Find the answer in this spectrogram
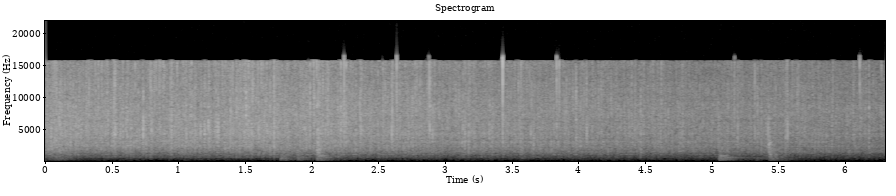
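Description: Yakisoba noodles, pork and vegetables sizzling in a frying pan, a steady hiss that slowly fades, with a few light clicks of chopsticks against the pan.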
